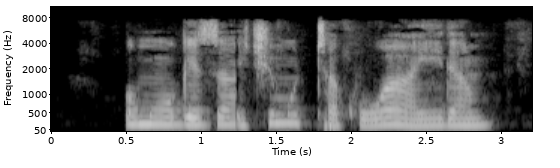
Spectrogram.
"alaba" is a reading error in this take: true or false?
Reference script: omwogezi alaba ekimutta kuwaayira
true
